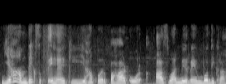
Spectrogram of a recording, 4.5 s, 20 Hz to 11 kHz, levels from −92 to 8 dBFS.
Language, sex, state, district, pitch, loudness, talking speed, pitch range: Hindi, female, Himachal Pradesh, Shimla, 245 Hz, -15 LUFS, 200 wpm, 230-285 Hz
